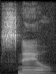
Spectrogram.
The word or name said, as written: snail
